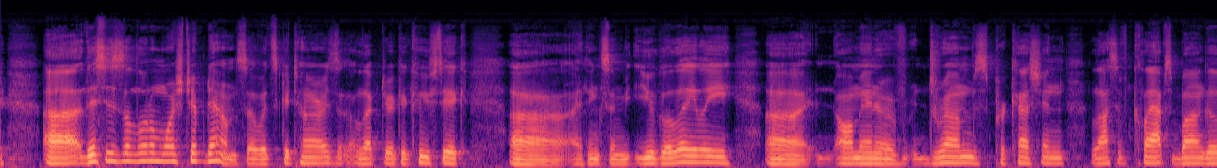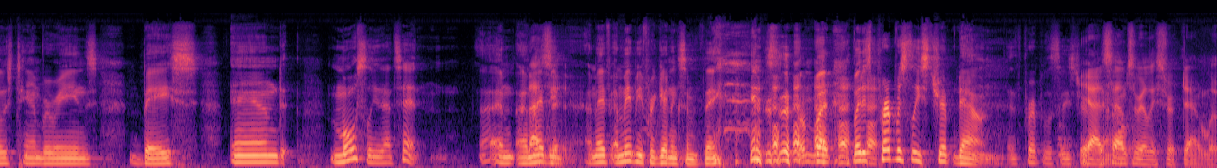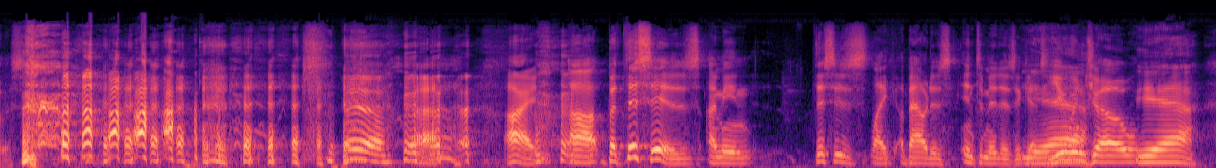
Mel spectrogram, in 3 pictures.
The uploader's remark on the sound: From the 2023 New York Guitar Festival in The Greene Space. From his headlining set at the 2023 New York Guitar Festival in The Greene Space.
